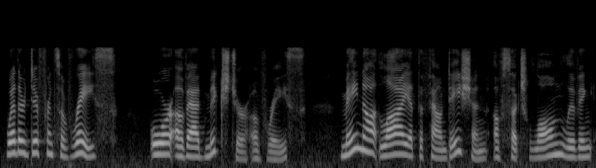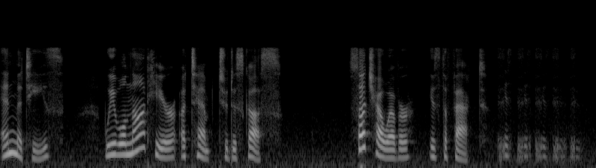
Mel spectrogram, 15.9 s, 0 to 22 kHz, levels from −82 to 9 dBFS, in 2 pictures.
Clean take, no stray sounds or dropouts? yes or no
no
